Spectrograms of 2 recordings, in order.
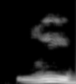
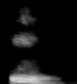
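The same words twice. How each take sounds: First: The vowel begins with rounded-lip w sound. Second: The vowel is a plain u without w. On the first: The speaker calls it right. "Waw tidak dibaca u, tapi w, u" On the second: The speaker calls it wrong. "bukan fa, u"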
